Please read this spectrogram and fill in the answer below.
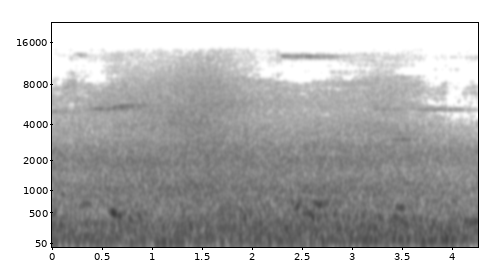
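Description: Busy city street ambience: a steady wash of traffic noise with faint voices of passers-by mixed in.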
